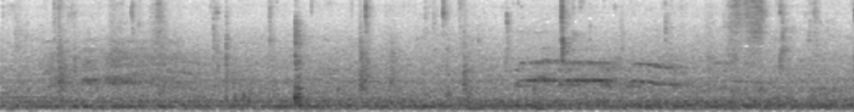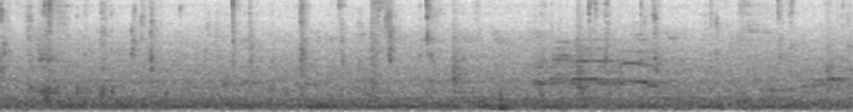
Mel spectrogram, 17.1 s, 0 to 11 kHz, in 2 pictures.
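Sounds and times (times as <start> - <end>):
chewing sounds: 0.5 - 17.0
chickens clucking: 4.5 - 17.0.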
